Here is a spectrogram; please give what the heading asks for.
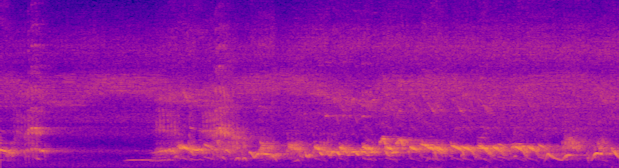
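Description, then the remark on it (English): A family of birds call and sing together at once in a dense, overlapping chorus of complicated squawks, whistles and chattering phrases, loud, with no pauses and no voices. “He was part of a whole family, and they were all singing together these kind of complicated things.”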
